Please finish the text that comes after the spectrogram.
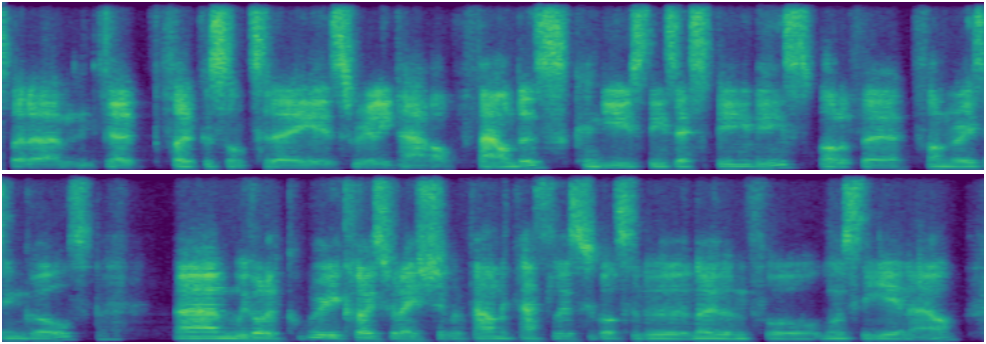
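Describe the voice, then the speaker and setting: A man founder introducing himself and his company in an easygoing way on a video call. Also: low voice. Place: quiet basement room in a London members' club.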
